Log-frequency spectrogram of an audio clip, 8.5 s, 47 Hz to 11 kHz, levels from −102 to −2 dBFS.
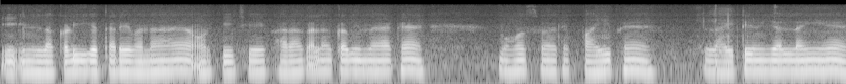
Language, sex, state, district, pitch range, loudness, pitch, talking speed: Hindi, male, Bihar, Vaishali, 105-115 Hz, -18 LUFS, 110 Hz, 170 wpm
